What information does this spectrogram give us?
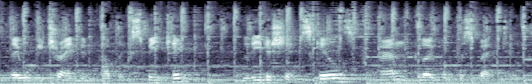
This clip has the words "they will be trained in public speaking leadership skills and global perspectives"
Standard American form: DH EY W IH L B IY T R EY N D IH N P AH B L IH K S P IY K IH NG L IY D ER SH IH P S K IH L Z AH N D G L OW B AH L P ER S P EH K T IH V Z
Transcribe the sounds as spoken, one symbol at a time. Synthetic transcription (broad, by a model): DH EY W IH L B IY T R EY N D IH N P AH B L IH K S P IY K IH NG L IY D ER SH IH P S K IH L Z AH N G L OW B AH L P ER S P EH K T IH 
